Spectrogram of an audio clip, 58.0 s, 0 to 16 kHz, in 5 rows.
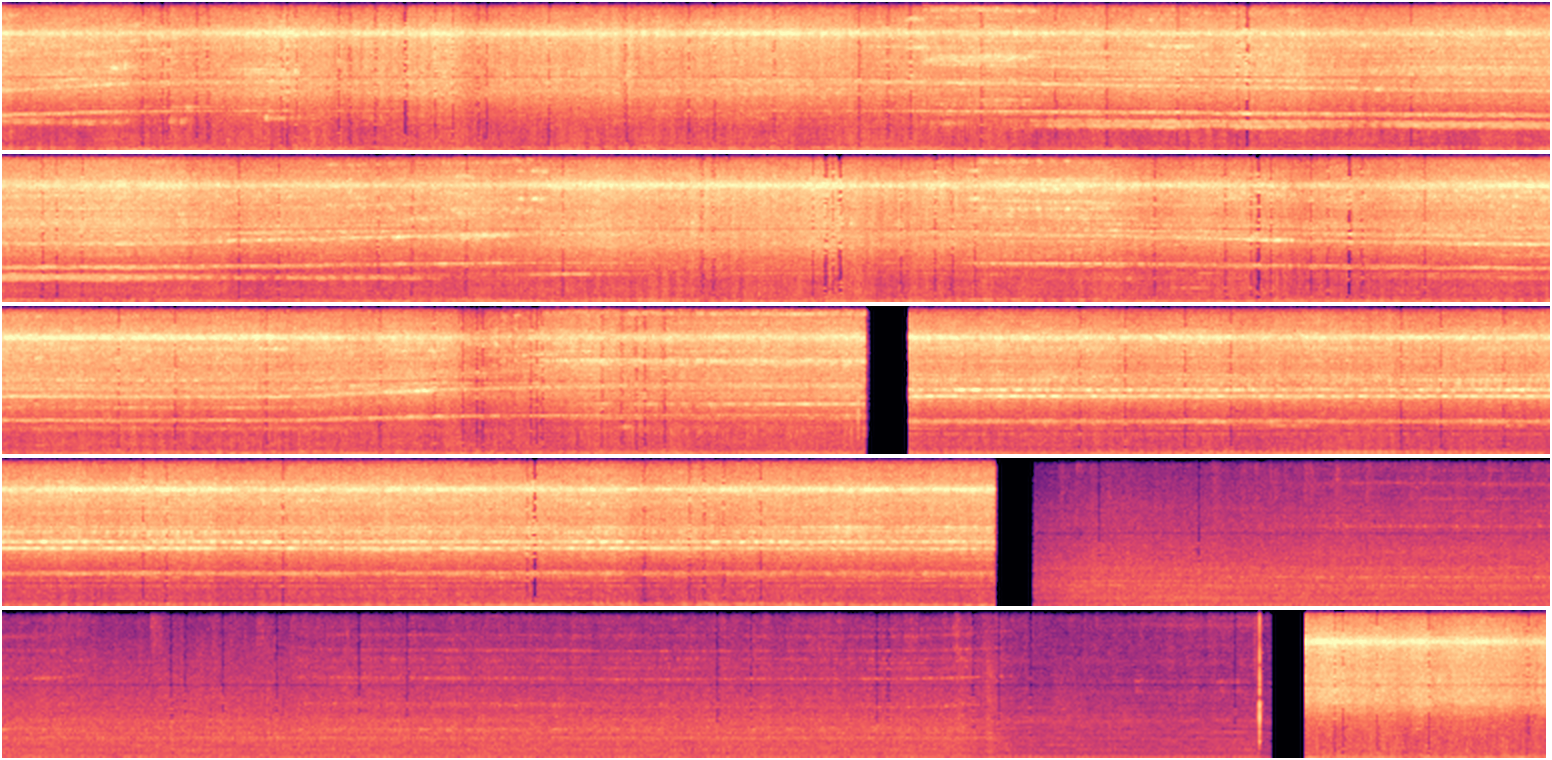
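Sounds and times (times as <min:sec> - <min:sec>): high whistling tones: 0:00.0 - 0:42.3.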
